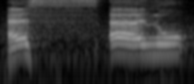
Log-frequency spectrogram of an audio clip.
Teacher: Kalau huruf sin tu berbaris, dia ada juga siulan dia tapi kurang kedengaran. Tapi bila sin tu mati, siulannya, desirannya lebih kedengaran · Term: siulan bagi huruf sin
